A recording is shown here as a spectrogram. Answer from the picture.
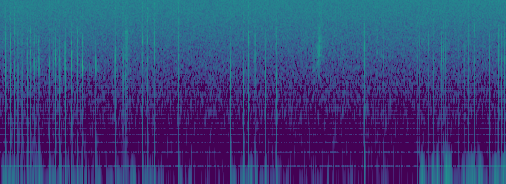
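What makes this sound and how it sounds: A small paperback manga volume with thin paper pages is held in both hands above a desk while fingers and a thumb riffle and flick quickly through the pages. A rapid run of crisp, bright paper flicks and snaps sits over a low, steady rumble, quieter in the middle and picking up again toward the end.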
